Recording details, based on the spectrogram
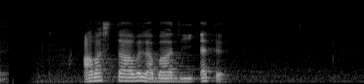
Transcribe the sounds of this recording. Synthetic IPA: aʋast̪aːʋəlabaːd̪iːʔæt̪ə

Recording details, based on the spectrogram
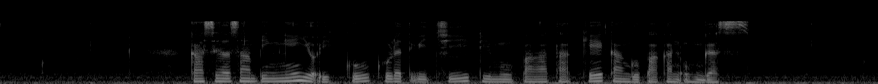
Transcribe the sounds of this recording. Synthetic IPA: kasɪlsampiŋejɔʔikukulɪt̪wid̥ʒ̥i̤d̪̥i̤mupaŋat̪a̰kekaŋɡopakanuŋɡas

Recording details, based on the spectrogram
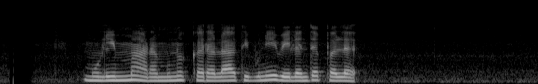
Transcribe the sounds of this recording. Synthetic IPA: mʊlimːaːɾɐmunɐkːɐɾɐlaːt̪iʋuneːʋelɐnd̪ɐpːɐlɐ

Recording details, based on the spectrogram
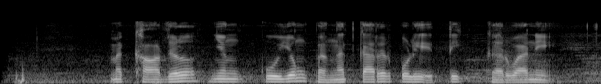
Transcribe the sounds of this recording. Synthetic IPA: mɛkʰadəlɲəŋkujʊŋb̥a̤ŋət̪̚kaɾɪrpoliht̪ɪk̚ɡ̥ä̤ɾwane

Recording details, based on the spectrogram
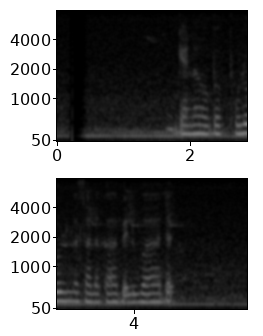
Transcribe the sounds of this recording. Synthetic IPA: ɡænəobəpʰululʋəsaləkaːbeluʋaːd̪ə

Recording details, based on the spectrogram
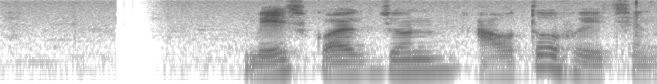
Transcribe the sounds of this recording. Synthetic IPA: beʃkɔekd͡ʑona̰ɦot̪oɦojet͡ɕʰen

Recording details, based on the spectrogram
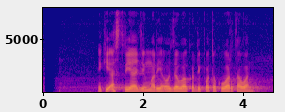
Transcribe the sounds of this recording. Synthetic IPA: nikiast̪ɾiad͡ʒɨŋmaɾiaod͡ʒawakɨrdipɔt̪ɔkəwart̪awan

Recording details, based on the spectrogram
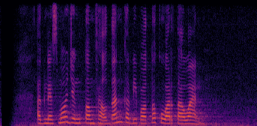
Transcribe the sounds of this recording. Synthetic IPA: ʔaɡ̚nɛsmɔd͡ʒɨŋt̪ɔmfɛlt̪ɔnkɨrdipɔt̪ɔkuwart̪awan

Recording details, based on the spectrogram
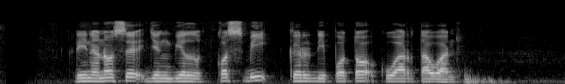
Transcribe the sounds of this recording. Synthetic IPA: rinanɔsəd͡ʒɨŋbilkɔsbikɨrdipɔt̪ɔkuwart̪awan

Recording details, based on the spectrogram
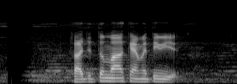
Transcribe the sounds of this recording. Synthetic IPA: sad͡ʒət̪umaːkæmət̪iʋijə̰

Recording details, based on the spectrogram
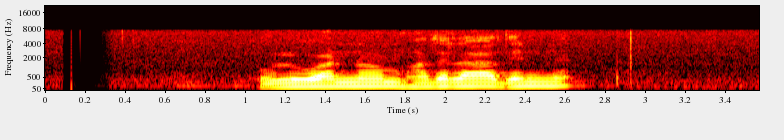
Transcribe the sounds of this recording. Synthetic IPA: puluʋanːʋamɦad̪ɐlaːd̪enːə

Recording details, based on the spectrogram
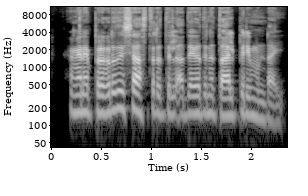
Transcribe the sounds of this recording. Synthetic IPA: ɐŋːɐne̞prɐkrɨðɐɕaːst̪rɐt̪̬ːilɐd̪ːe̞ːɦɐt̪ːinet̪aːlpɐɾjɐmuɳɖa̰ːji

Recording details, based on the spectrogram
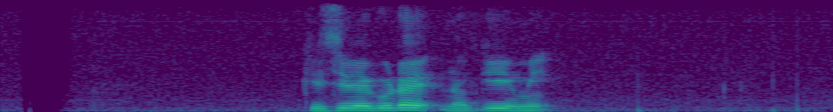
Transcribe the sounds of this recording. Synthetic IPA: kisiʋekuʈejnokiːmi

